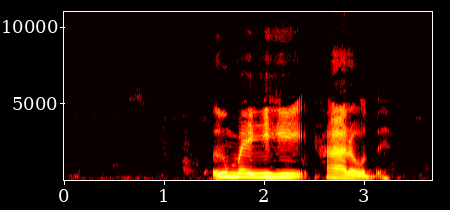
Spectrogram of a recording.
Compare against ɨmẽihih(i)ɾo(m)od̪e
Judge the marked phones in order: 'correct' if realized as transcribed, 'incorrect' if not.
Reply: incorrect: a, incorrect: none

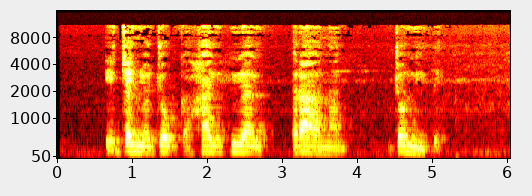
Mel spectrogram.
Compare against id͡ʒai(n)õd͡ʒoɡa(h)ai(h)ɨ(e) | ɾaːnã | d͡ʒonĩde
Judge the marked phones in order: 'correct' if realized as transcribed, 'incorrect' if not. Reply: incorrect: ɲ, correct, correct, incorrect: a

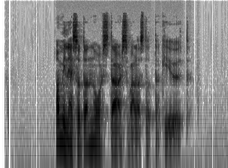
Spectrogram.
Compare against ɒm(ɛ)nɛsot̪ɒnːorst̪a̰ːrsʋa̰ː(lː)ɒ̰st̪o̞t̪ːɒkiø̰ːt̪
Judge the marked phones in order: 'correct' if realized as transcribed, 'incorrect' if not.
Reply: incorrect: i, incorrect: l

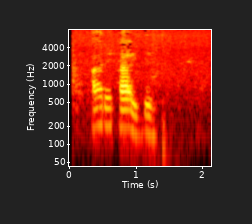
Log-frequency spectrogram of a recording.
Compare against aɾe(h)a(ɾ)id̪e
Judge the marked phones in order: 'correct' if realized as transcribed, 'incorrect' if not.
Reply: correct, incorrect: none

